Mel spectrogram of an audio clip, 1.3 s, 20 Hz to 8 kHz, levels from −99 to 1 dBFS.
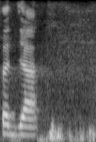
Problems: none marked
